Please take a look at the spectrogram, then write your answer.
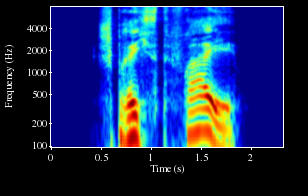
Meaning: second-person singular present of freisprechen
- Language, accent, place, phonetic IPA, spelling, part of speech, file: German, Germany, Berlin, [ˌʃpʁɪçst ˈfʁaɪ̯], sprichst frei, verb, De-sprichst frei.ogg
